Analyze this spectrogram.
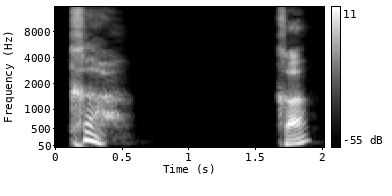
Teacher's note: Sound originates from the top of throat.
